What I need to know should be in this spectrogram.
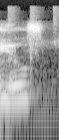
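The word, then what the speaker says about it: Elwes: I say Ewes. I don't know. – Ewes. Yeah.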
